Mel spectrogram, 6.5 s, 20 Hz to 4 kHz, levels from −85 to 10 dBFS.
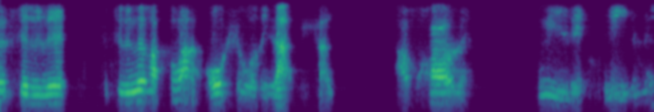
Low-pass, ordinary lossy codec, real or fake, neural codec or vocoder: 3.6 kHz; none; fake; codec, 24 kHz, 0.9 kbps, WavTokenizer, medium music audio release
